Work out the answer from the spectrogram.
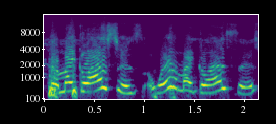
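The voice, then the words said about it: Brilliant impression of Alma. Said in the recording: “That impression of Alma, that was brilliant.”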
